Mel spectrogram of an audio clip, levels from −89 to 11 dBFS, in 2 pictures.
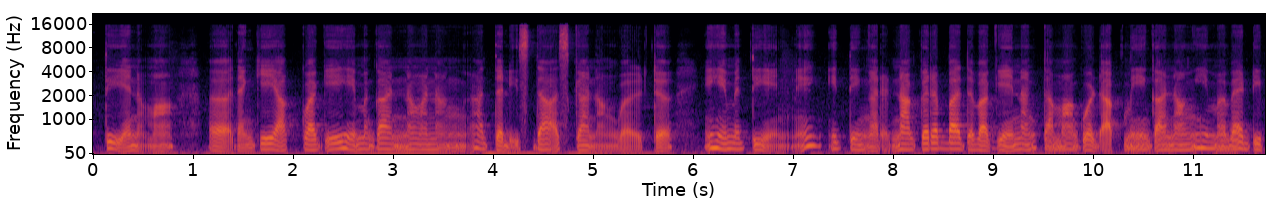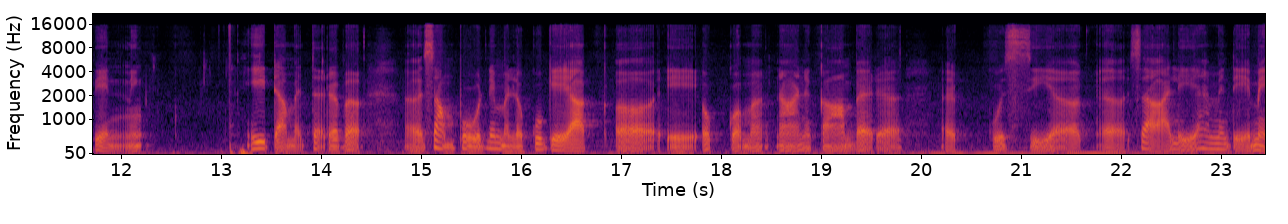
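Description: Right through the speech there's sample clock jitter: the converter's timing wobbles by something like 7 microseconds, so each sample lands a touch early or late. Where the waveform moves fast, that timing slop turns into amplitude error, sitting roughly 25 dB under the signal. You hear it as a grainy hiss that swells on loud, bright syllables and sibilants, then drops away completely in the pauses.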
